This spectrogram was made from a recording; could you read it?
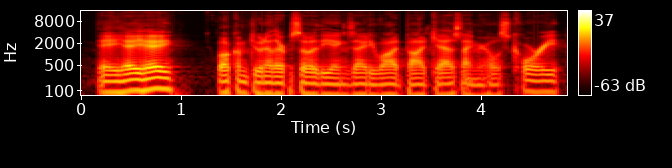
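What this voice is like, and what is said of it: Congested, stuffy-nosed voice. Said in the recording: “I have a cold, so I apologize if I sound a little funny, a little plugged up, a little stuffy”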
